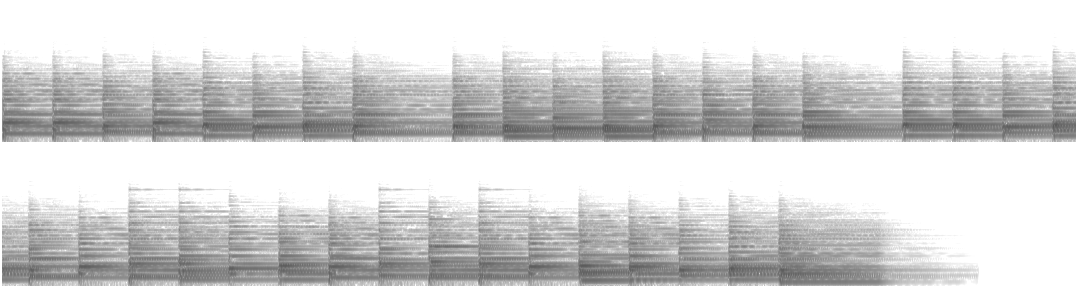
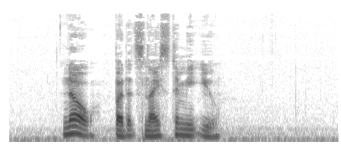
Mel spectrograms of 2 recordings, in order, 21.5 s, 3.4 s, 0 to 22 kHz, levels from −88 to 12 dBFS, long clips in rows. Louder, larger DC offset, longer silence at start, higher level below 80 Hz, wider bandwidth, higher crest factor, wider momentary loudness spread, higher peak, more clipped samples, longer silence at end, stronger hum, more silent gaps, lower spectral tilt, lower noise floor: second, -30 LUFS vs -22 LUFS; neither; second, 0 s vs 0.6 s; second, -58 dBFS vs -48 dBFS; second, 7.4 kHz vs 16 kHz; about the same, 16 dB vs 18 dB; second, 5 LU vs 12 LU; second, -14 dBFS vs -6 dBFS; neither; first, 1.8 s vs 1.2 s; neither; neither; first, -8 dB/octave vs -6 dB/octave; first, -65 dBFS vs -51 dBFS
